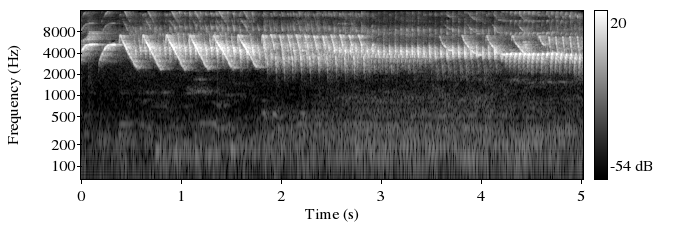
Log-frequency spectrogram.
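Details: Canary song for stimulating quiet canaries and for tutoring young canaries aged two to four months: quick downslurred high notes running into a dense buzzing trill, then more sweeping notes, over a steady background hiss.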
